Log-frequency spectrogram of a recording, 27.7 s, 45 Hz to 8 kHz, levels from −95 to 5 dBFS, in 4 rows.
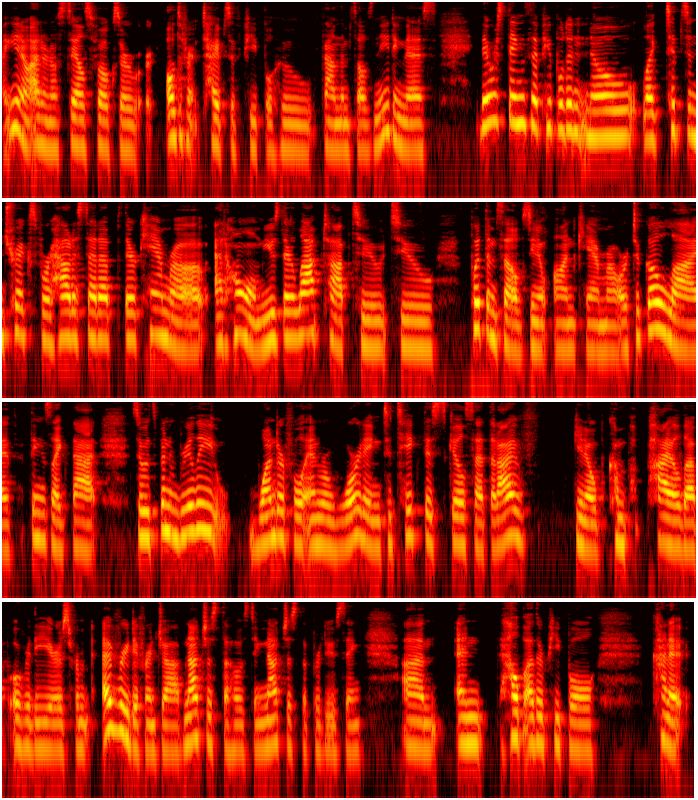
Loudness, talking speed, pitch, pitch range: -31 LUFS, 210 wpm, 190 Hz, 165-225 Hz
